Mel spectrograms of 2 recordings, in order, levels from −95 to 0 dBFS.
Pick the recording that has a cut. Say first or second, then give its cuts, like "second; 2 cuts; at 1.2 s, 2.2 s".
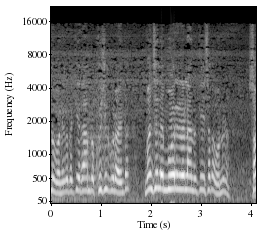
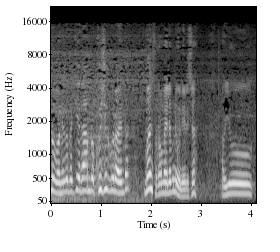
second; 1 cut; at 1.8 s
